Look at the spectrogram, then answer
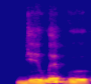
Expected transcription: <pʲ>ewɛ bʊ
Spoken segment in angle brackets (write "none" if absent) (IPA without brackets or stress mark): bʲ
